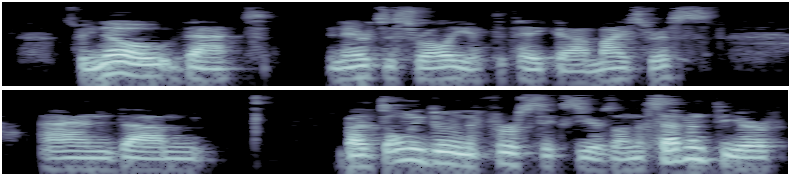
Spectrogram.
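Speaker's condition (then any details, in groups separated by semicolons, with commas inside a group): No condition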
